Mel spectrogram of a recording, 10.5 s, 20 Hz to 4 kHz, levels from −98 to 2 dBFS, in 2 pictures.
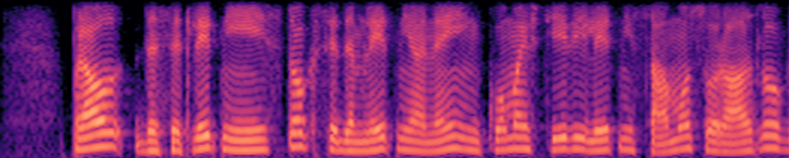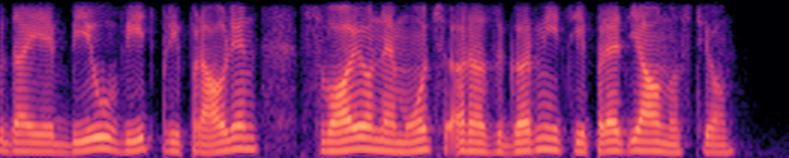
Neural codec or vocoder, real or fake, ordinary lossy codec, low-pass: none; real; Opus, 24 kbps; 3.6 kHz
